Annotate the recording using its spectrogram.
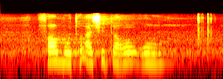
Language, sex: Northern Sotho, female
